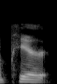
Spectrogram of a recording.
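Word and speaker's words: Peart: like unless you're Neil Per, you're kind of taking a backseat unfortunately. Right. Right. or I'm sorry, Neil Pier. I I know, God rest his soul he pronounces it like that, but um I dare you, sir.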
